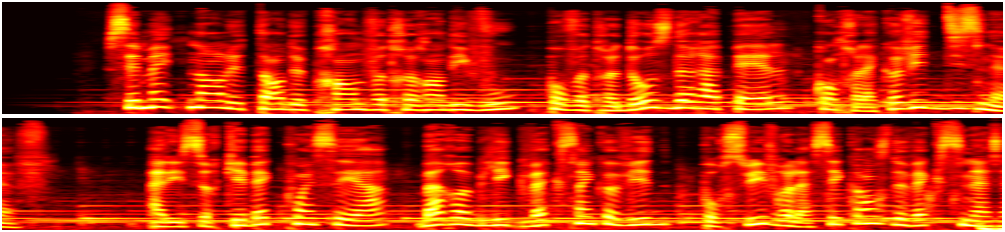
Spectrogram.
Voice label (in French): annonceur fr normatif affirmee douce rassurante; gouv du qc dose de rappel; explicative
